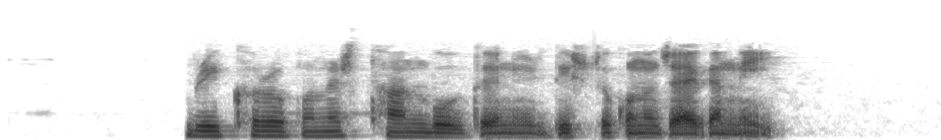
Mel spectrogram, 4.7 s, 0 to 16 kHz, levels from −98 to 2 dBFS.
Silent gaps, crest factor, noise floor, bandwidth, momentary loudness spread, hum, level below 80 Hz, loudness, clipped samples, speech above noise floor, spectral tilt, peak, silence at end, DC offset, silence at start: none; 20 dB; under -90 dBFS; 4.9 kHz; 8 LU; none; -56 dBFS; -22 LUFS; under 0.1%; over 69 dB; -11 dB/octave; -4 dBFS; 0.85 s; under 0.1%; 0.95 s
